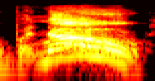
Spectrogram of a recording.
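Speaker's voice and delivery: ordinary delivery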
